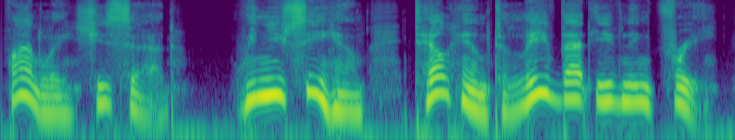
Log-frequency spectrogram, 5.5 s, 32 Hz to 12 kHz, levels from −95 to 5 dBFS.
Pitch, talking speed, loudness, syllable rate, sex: 155 Hz, 150 wpm, -17 LUFS, 4.2 syllables/s, male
